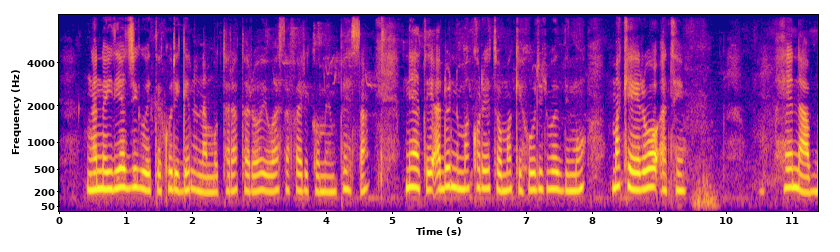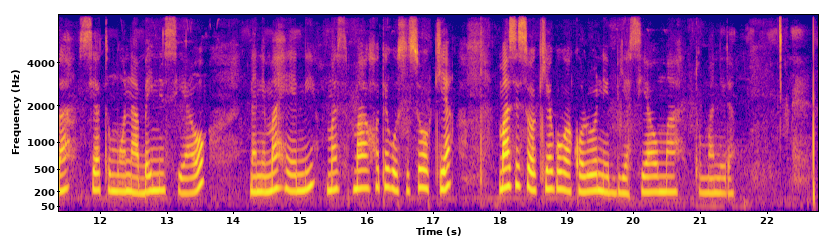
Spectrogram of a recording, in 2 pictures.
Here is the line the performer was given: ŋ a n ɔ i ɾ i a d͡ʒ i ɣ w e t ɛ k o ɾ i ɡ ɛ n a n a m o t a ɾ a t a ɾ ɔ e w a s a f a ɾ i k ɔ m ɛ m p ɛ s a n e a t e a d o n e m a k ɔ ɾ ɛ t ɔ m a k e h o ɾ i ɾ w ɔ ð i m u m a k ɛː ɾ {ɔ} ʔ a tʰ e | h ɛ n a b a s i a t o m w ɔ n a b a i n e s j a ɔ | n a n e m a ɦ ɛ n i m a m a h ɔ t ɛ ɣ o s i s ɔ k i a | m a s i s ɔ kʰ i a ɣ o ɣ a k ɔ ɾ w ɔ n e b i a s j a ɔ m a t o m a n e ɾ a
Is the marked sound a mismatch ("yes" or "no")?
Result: no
